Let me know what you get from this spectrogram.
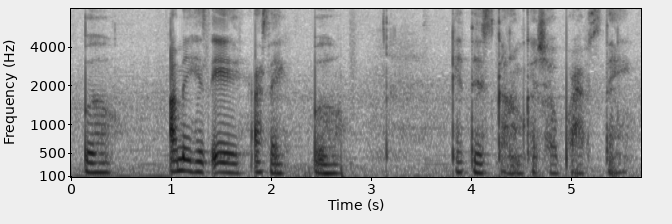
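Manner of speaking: breathy whisper right in his ear; soft secret whisper to boyfriend. Retold or imitated. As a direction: lean in and whisper it privately. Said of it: "that's how I say it in his ear".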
